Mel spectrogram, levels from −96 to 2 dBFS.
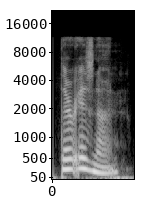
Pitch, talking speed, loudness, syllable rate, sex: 200 Hz, 220 wpm, -16 LUFS, 7.7 syllables/s, female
